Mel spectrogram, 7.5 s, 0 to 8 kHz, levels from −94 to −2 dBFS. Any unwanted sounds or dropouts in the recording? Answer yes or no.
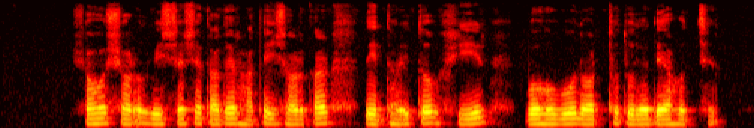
no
